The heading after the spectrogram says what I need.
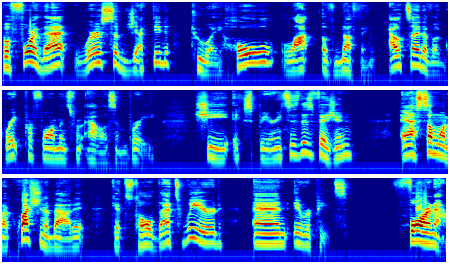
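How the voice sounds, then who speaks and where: Speaking at a moderate pace, a man swings his pitch very widely. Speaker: film critic. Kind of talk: movie review talk to camera.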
